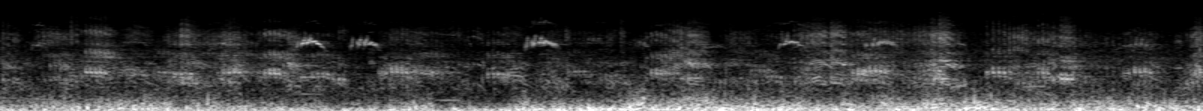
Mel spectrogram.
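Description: A flock of demoiselle cranes calling, many short overlapping calls one after another, over a steady low rumble.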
